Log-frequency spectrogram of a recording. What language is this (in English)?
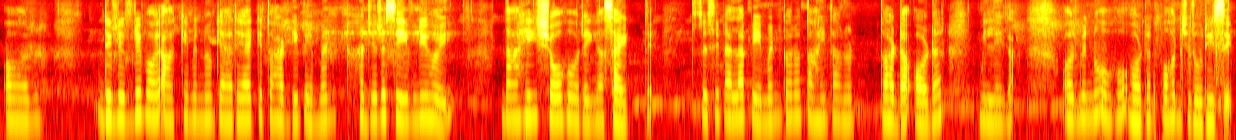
Punjabi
